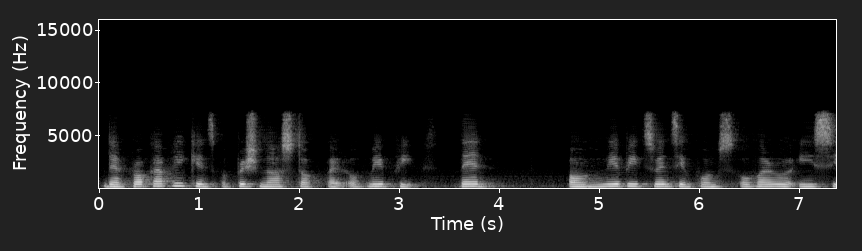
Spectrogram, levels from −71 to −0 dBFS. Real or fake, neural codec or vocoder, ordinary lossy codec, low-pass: fake; codec, 16 kHz, 0.2 kbps, FocalCodec; none; 7.2 kHz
